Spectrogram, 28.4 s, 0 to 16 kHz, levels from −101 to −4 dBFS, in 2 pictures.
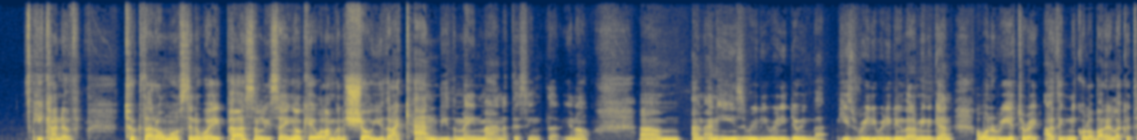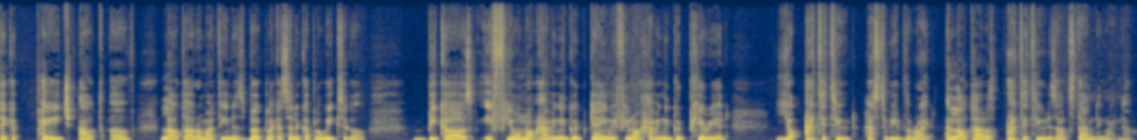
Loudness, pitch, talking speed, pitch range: -17 LUFS, 105 Hz, 215 wpm, 95-115 Hz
